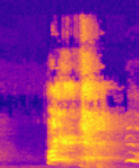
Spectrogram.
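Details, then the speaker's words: Woman with an allergy sneezing fit: sharp inhaled catch then one loud explosive sneeze with trailing voiced tail, among repeated big sneezes. "oh sorry i keep having these big sneezes i can't help it"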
